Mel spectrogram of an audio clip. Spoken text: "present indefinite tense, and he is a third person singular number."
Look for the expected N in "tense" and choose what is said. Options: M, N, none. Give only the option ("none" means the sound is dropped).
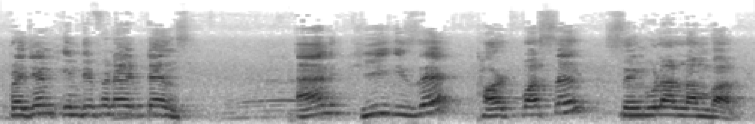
N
